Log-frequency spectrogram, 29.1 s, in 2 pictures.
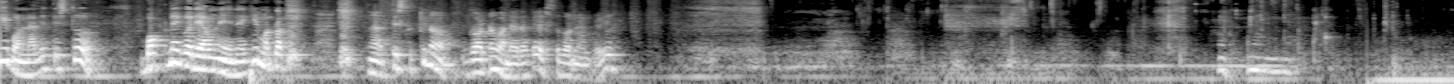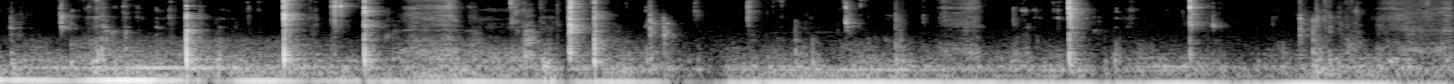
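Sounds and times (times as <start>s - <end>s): low steady hum: 0.0s - 29.0s
person chewing: 6.6s - 29.0s
wet lip smacking: 15.1s - 26.8s.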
